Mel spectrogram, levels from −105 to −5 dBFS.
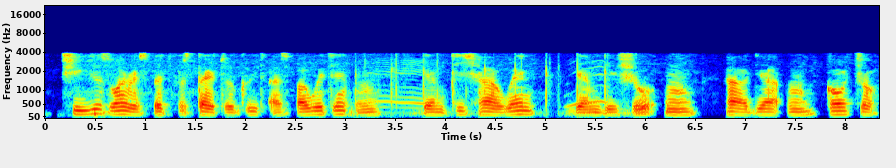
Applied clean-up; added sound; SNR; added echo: none; Applause / Cheering / Clapping; 16 dB; none.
